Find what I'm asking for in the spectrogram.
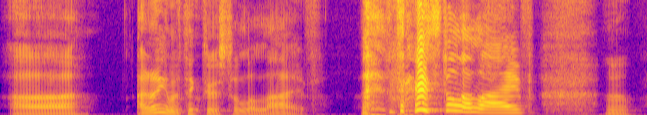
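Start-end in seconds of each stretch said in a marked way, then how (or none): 2.7-4.0 very high cooing voice; high pet voice. Acted. A squeaky cooing voice praising the host's intro. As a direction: coo it like baby talk.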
